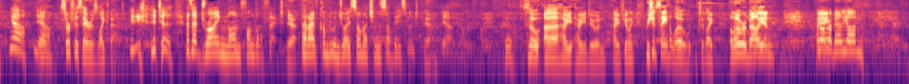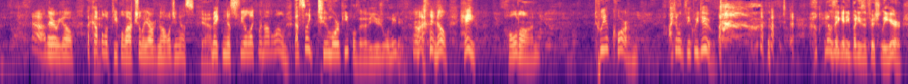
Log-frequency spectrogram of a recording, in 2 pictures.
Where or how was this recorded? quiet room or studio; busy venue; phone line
busy venue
